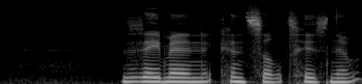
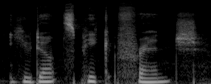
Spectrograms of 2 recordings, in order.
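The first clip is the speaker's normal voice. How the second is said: slow, whispered, looking down on him; condescending; 4 dB quieter, slower than usual. Acted. Creature sneering at the specialist, condescending whisper. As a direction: drip with condescension, slowly. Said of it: "a heavy dose of condescension".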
